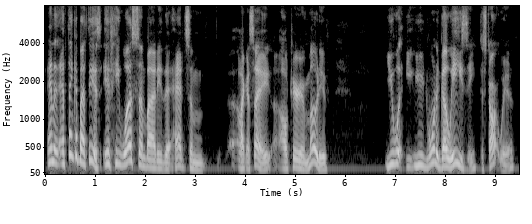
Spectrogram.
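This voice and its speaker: A middle-aged man with a fairly high, very lively voice in a dry studio. He chats in a folksy, anecdotal way and repeats phrases for emphasis. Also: normal speed, dry recording. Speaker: radio show regular telling personal stories. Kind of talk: casual chat, personal anecdote.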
